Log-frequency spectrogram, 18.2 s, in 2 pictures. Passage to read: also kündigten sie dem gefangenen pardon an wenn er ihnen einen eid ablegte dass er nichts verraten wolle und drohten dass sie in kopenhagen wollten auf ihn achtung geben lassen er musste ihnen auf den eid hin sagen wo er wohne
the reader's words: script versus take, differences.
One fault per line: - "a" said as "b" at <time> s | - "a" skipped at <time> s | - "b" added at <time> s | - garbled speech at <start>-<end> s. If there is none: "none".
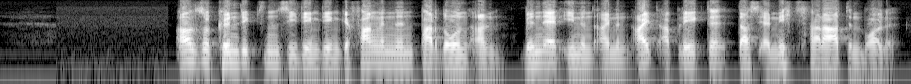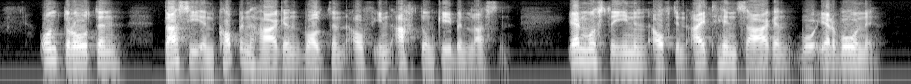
- "dem" added at 3.2 s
